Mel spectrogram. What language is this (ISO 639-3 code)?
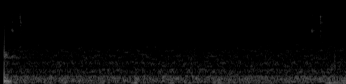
eng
